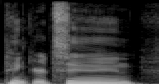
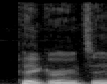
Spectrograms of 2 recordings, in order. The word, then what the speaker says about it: Pickerington: And do you still carry that Pinkerton? Am I saying it right? Pickerington.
